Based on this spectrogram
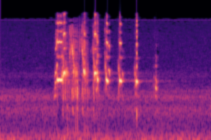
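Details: Bald eagle at a nest in northeast Florida, recorded by a nest camera in January early morning: a quick descending series of about eight thin, squeaky chips fading out over one second.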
